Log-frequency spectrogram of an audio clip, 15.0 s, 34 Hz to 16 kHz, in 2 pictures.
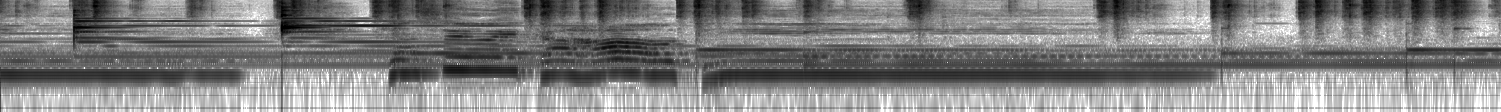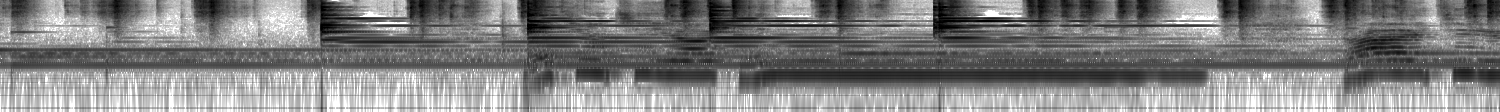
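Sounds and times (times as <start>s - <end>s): chime bars ringing: 0.0s - 15.0s
hand rattle shaken: 0.0s - 15.0s.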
